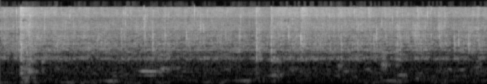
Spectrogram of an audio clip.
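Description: Two tomatoes fry in a tempering for mutton nurai dabba, giving a steady bright sizzle with faint crackles throughout and no voices.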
